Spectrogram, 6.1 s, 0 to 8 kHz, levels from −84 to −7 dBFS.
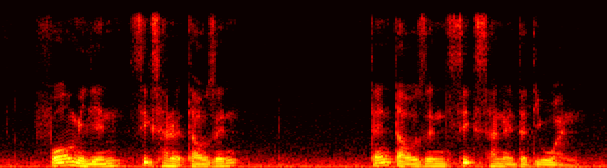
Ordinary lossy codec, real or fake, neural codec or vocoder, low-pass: none; real; none; 7.2 kHz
